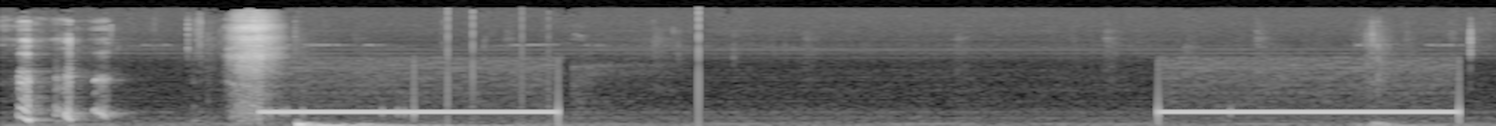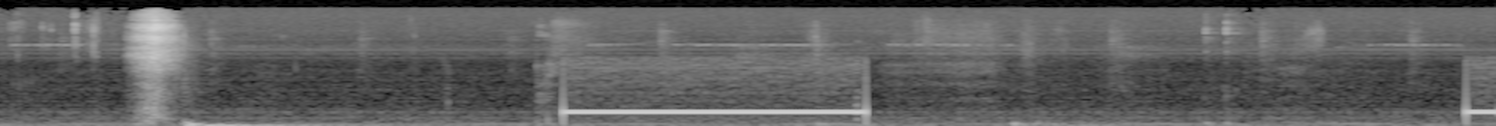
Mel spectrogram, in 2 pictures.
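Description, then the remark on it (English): A phone line rings out unanswered: three long, steady ringback tones, each about two seconds, separated by longer silent gaps, with a few sharp clicks in between. “So, she's not picking up.”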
